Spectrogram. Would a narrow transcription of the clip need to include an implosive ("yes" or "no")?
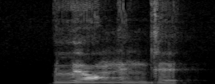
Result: no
